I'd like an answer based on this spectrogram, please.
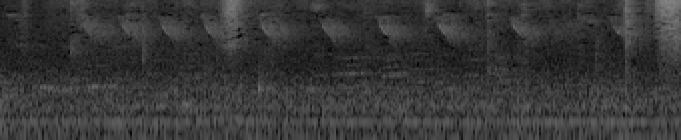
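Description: Dry-erase marker squeaking on a whiteboard while words are written: a run of short, high squeaks, each falling in pitch, about two or three a second.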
